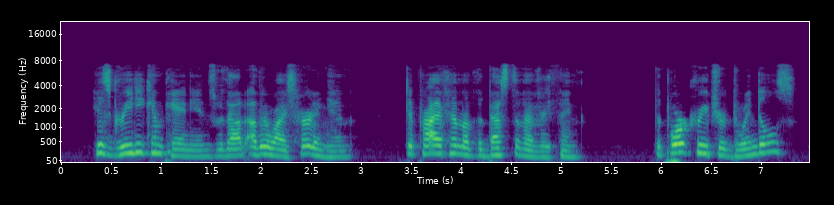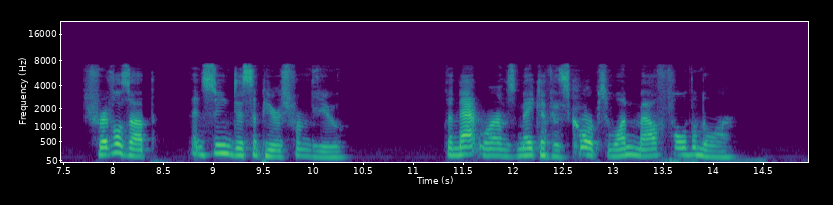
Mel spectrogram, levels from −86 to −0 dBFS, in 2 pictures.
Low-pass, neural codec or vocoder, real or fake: 7.2 kHz; codec, 44.1 kHz, 3.4 kbps, Pupu-Codec; fake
